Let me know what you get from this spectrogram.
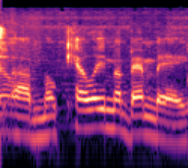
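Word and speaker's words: Mokele-mbembe: A few things in here we didn't even touch on is the Mokile Pimbe. How do you say that? – I think it's Mokele Mbembe.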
